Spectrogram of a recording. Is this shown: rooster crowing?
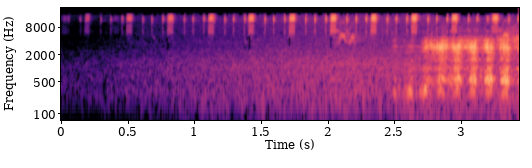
no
